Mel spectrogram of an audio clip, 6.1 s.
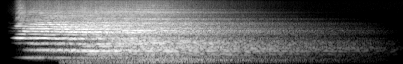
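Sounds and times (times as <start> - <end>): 
space trench battle ambience: 0.9 - 5.4.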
